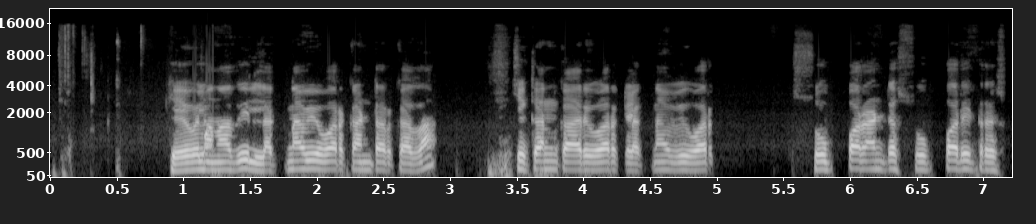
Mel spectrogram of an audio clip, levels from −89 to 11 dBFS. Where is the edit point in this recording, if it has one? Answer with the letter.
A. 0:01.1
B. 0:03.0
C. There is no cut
A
